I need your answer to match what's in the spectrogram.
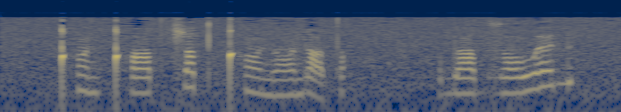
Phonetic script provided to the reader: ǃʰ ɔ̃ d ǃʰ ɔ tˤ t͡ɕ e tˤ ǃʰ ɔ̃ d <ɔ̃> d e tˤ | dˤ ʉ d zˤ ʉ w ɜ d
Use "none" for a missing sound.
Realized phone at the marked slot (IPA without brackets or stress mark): ɔ̃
